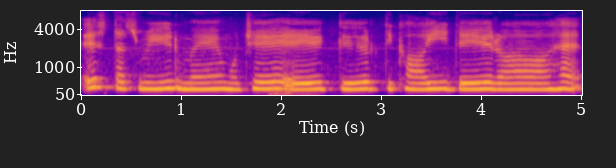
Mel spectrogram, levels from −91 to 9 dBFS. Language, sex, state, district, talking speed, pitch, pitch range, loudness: Hindi, female, Madhya Pradesh, Katni, 120 wpm, 230 Hz, 220-235 Hz, -12 LUFS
